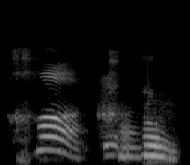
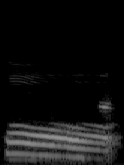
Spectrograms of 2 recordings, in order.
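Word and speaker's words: خ: Kho. Tapi secara pengucapan harokat tetap dia fathah. Maka posisi mulut terbukanya sama. Ja, ha, kho. Ja, ha, kho. Ya, tidak ja, ha, ho.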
